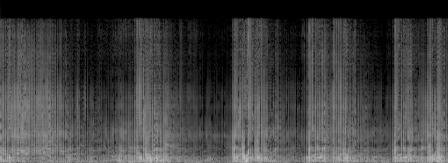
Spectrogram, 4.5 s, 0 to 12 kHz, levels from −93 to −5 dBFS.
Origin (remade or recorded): remade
